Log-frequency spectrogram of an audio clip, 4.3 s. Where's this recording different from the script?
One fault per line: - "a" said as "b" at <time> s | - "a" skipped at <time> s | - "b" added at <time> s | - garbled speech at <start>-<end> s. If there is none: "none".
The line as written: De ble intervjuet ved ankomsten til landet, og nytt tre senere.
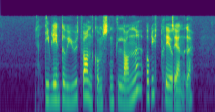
none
